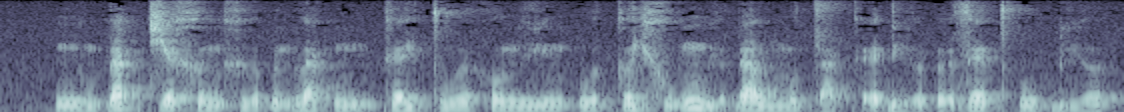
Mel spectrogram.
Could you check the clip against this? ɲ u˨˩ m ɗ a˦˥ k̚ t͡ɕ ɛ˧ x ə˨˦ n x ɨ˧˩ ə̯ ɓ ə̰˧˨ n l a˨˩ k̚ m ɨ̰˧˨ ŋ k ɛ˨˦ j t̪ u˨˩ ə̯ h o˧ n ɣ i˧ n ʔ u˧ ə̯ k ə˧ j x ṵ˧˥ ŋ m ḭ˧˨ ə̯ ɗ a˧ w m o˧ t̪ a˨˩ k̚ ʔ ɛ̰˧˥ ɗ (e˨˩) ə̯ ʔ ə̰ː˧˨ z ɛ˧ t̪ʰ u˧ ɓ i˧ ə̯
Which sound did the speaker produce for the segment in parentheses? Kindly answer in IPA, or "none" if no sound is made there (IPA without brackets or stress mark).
i˨˩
